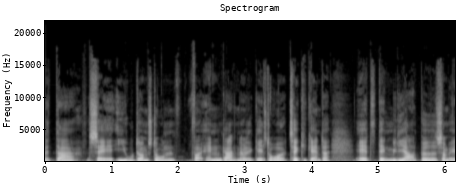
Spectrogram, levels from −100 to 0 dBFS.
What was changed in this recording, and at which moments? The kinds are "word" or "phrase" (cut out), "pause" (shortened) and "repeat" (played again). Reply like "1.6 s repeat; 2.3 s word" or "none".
3.3 s phrase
